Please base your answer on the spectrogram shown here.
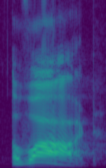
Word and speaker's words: award: Fourth, award. Award. Award. Correct. A first syllable, ward. Odd. A हे दुसरं vowel आहे. So ward second syllable, stress on the second syllable.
